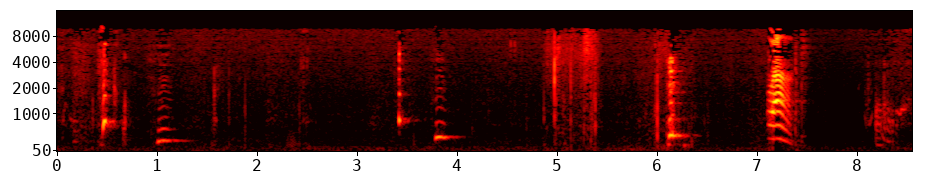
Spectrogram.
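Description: Short, sharp, repeated voiced catches with breathy sounds in a quiet room, roughly seven hiccups in under ten seconds.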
